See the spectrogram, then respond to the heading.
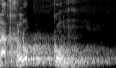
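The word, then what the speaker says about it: نخلقكم: tapi berdekatan sehingga nanti kalau ada lafaz qof mati ketemu kaf misalnya alam nakhluq kum nakhluqkum itu qof-nya tidak dipantulkan karena diidghamkan ke kaf ya. Jadi menjadi alam naklukkum.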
